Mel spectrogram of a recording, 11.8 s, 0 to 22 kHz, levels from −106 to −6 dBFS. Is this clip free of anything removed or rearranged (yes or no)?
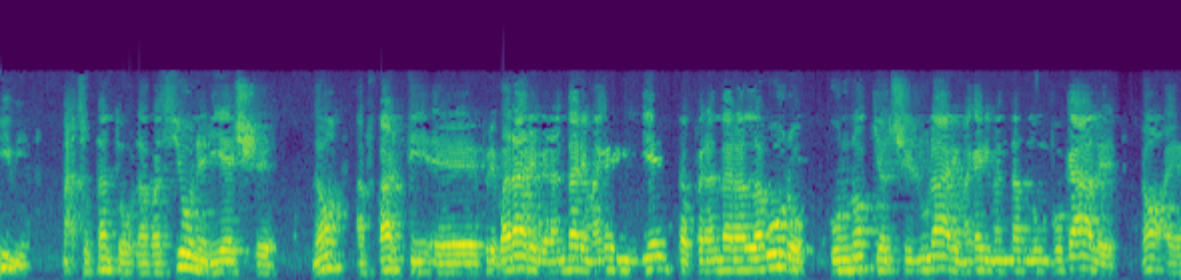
yes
